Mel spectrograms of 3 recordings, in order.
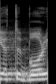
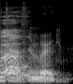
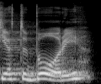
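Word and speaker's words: Göteborg: yes i'm sorry did you know that it's pronounced yatabori in swedish it's not gothenburg i didn't but i knew that i mispronounced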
